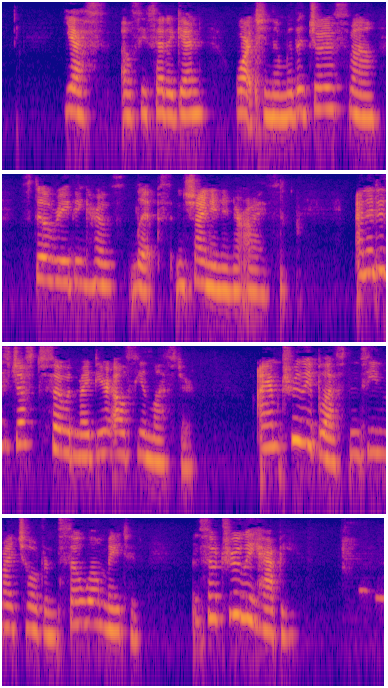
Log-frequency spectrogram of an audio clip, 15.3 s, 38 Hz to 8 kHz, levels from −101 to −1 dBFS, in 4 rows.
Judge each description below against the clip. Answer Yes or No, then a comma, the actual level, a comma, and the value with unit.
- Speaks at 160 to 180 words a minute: Yes, average, 175 wpm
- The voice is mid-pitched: No, high, 240 Hz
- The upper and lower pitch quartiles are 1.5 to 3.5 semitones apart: No, average, 3.9 semitones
